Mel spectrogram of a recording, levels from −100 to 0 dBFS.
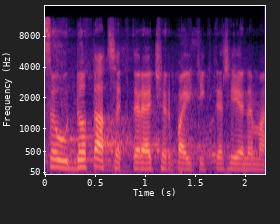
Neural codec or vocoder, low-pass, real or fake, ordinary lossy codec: none; 10.8 kHz; real; Opus, 16 kbps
